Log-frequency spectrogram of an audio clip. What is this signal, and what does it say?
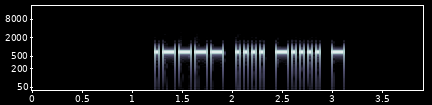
Morse code, heard as a keyed tone, about 30 wpm, 700 Hz. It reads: 1H6T
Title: Four Challenging Letter-Number Combinations 30wpm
